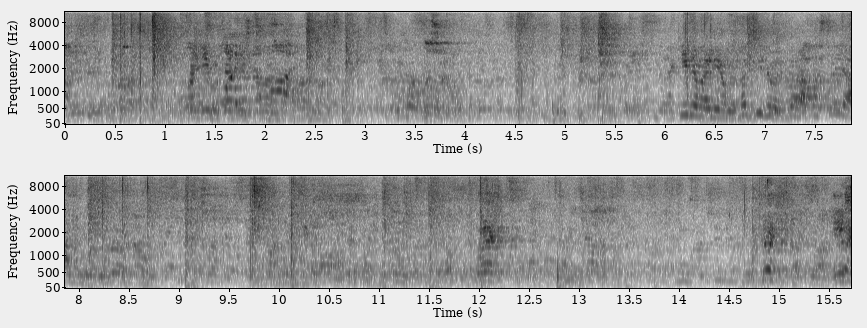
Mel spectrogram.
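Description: Boxing gloves thud against bodies and heads.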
